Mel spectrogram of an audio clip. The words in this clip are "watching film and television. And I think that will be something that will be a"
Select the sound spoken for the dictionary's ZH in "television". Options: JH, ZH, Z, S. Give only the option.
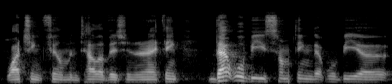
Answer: ZH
